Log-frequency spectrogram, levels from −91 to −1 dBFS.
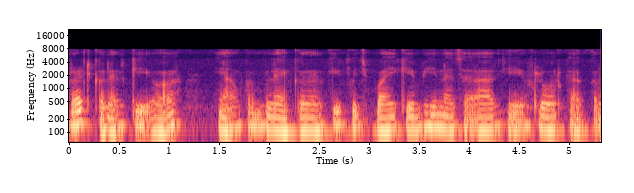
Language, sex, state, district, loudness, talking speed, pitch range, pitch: Hindi, male, Himachal Pradesh, Shimla, -16 LUFS, 225 wpm, 110-135 Hz, 120 Hz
